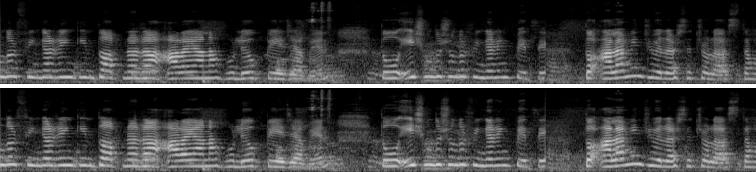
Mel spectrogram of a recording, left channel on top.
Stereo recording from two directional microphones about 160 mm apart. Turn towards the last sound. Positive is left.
turn(degrees=-5)  # may be behind; listen again after turning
